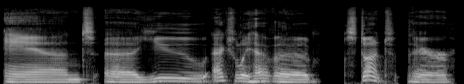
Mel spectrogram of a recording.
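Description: A man serves as game master, improvising scene descriptions for a tabletop game. His pace is slow and unhurried, and his voice has a gravelly fry to it. He builds each description haltingly, piece by piece. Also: medium pitch.

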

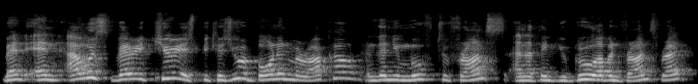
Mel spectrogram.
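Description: A man's voice: high voice, moderate pace, a bit bright. A man interviewing a guest, building long, rambling questions. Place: Denmark. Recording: roomy echo.

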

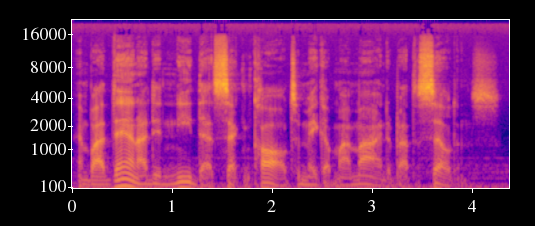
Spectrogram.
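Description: An actor playing a weary, guilt-ridden older ex-informant in a radio drama, gruff and plainspoken. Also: male voice, extremely low pitch, normal speed, a little hiss or hum. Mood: earnest.

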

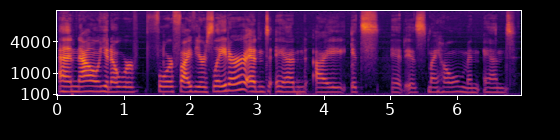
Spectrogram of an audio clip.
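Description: A woman's voice: medium pitch, level tone, slow, fairly bright tone, clean tone, no echo. A woman, a psychic medium, chatting casually as a podcast guest, laughing often and restarting her sentences. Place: studio.

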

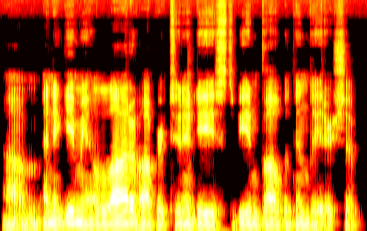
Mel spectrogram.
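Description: A young man from Egypt answers interview questions in a calm, modest way. His voice is very low and flat, with a gravelly texture. He talks in a steady, measured pace. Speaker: podcast guest.

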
